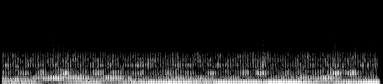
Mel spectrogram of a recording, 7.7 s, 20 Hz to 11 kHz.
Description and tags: Water / Industrial
Underwater industrial sounds created with Toxic Biohazard in FL Studio 11 and mixed with parametric eq, multiband compression, and a vocoder. Sample is unmastered. Screenshot of setup available.
atmosphere, atmospheric, bubbly, fluid, hazardous, industrial, industry, liquidy, machine, machinery, sonic, sound, system, toxic, water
